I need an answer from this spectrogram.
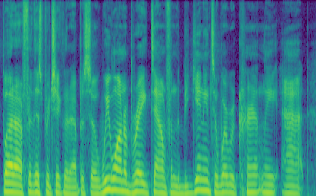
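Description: A man hosting a podcast, chatty and halting as he interviews a guest. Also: a little high. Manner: chatty, halting, with many restarts. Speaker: podcast host.

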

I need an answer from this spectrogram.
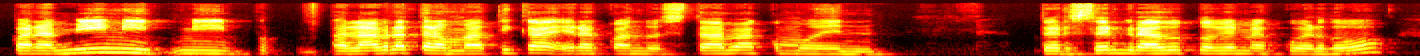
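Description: A woman hosts a relaxed interview and offers thoughtful, encouraging remarks to her guest. Her voice sits at a moderate, everyday pitch. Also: normal speed. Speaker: host. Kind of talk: casual interview chat.

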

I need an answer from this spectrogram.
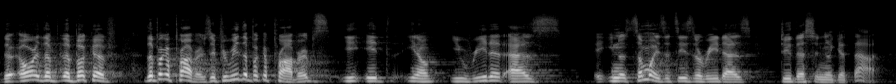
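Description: A man's voice: on the high side, darkish tone. A man preaching a sermon in a church, conversational and loose, with joking asides to the congregation. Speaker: pastor.

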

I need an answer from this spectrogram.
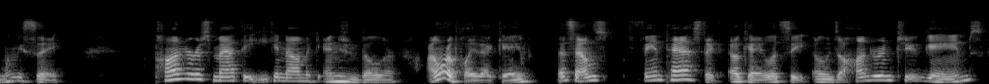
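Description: Guy rambling about board games, lots of laughs and restarts, kinda dull lo-fi sound. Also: fairly high pitch. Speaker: board game reviewer reading user reviews. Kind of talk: casual chat.

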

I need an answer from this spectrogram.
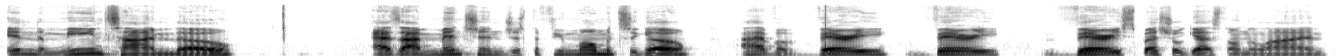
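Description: A man's voice: on the high side, expressive, measured pace, fairly bright tone, no echo. A man hosting an interview podcast, talking informally and conversationally, rambling a little and correcting himself as he goes. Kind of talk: casual, conversational show introduction.

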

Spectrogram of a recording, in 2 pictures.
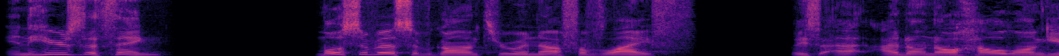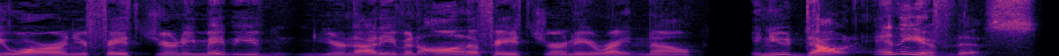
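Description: High-voiced man preaching a sermon. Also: a little fast. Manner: earnest, conversational preaching. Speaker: pastor. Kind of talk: sermon with prayer and scripture reading.

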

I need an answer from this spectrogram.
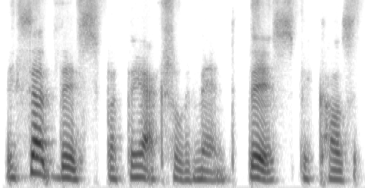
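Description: A young woman from Ukraine, a native Azerbaijani speaker, appears as a data scientist guest in a casual interview. Her lowish, mellow voice moves at a moderate pace, hesitant and full of fillers and restarts.

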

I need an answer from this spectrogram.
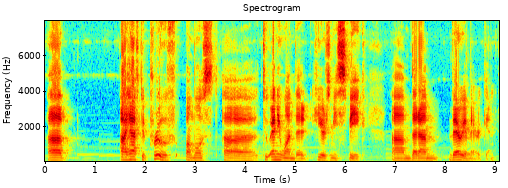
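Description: A Peruvian podcast host, middle-aged with a light Spanish accent, works through a personal, reflective monologue slowly and hesitantly, full of fillers, pauses and restarts. His medium-pitched voice is gravelly and bright with some edge, its intonation fairly even. Soft music plays faintly beneath him.

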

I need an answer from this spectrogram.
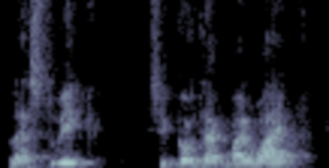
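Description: A man's voice: on the high side, level tone, measured pace, echoey room. A man from Brazil with a Brazilian Portuguese accent and Portuguese as his first language, preaching a sermon emphatically and speaking straight to his listeners. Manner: emphatic, building to impassioned shouts, direct address to listeners. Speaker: pastor.

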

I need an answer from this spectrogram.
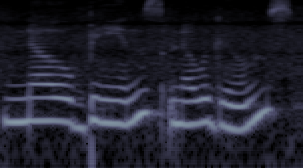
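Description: A young adult woman co-hosting a podcast in casual chat, upbeat and quick to laugh. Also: mid-range voice, warm tone, low-quality recording. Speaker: podcast co-host. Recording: faint hiss.

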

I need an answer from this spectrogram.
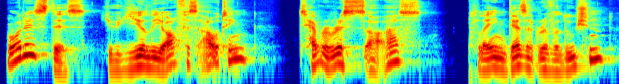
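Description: A man's voice: mid-range voice, sing-song, measured pace, vocal fry, a little mellow, breathy edge, exaggerated voice. A man voicing a defiant male captive in a thriller story, sarcastic and angry toward his captor. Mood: mocking.

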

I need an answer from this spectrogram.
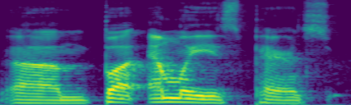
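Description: A man's voice: on the low side, fairly even intonation, slow pace, a bit bright. A man in his thirties co-hosting a podcast, talking loosely and musing, often trailing off and restarting. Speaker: podcast co-host. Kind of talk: casual chat.

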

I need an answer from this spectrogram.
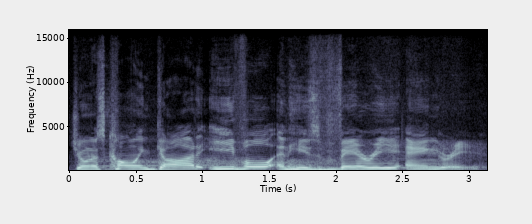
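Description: A man preaching a sermon as pastor, slow and deliberate, pausing for emphasis on key words. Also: fairly high pitch. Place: church sanctuary. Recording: long reverb of a church hall.

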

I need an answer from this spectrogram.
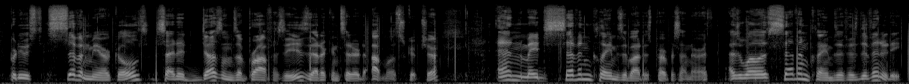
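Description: A man voicing a brisk, formal 1940s radio news announcer, with an old-time radio filter on his voice. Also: mid-range voice, sharp tone, slight background noise, poor audio.

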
